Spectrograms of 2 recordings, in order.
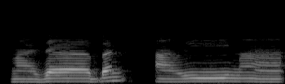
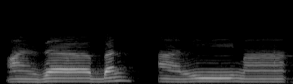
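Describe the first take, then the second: First: The last word ends with a long vowel. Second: The last word ends with a long vowel.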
